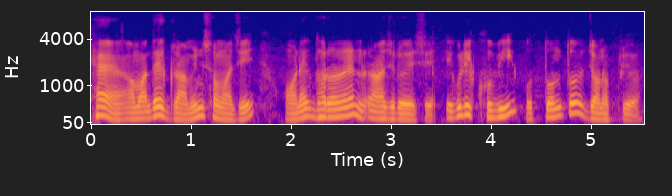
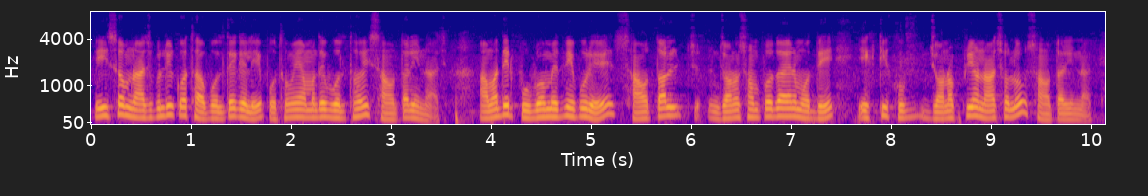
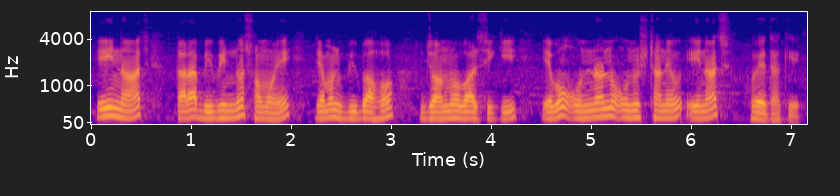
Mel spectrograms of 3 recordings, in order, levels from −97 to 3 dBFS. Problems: background sounds at intervals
